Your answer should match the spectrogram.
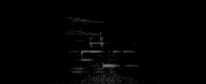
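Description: Short electronic chime of a few notes from a Sony Xperia Z2 smartphone, starting about half a second in and lasting about a second.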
